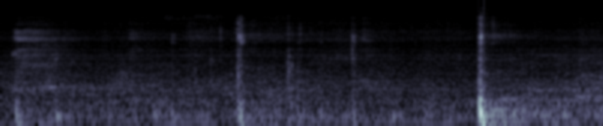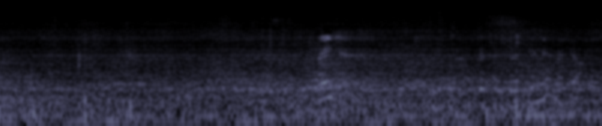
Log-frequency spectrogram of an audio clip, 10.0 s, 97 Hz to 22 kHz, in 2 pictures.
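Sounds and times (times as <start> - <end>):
murmur of people in a room: 0.0 - 10.0.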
